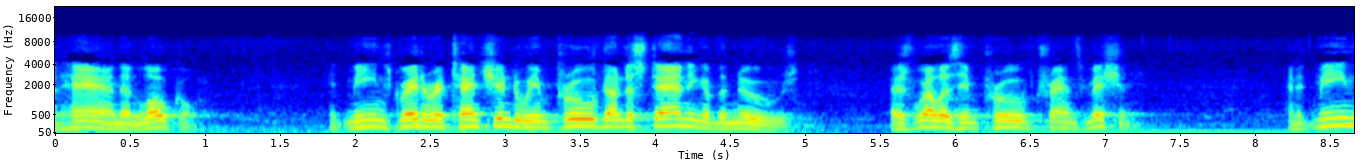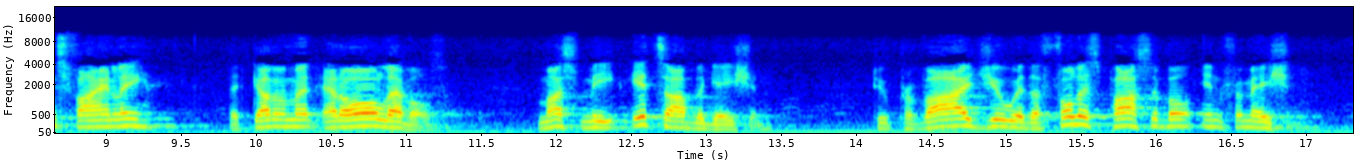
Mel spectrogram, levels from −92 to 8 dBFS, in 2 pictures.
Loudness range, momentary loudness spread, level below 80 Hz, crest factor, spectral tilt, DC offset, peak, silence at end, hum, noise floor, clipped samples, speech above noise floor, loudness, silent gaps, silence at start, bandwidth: 5 LU; 19 LU; -56 dBFS; 18 dB; -6 dB/octave; under 0.1%; -8 dBFS; 0.3 s; none; -60 dBFS; under 0.1%; 34 dB; -26 LUFS; none; 0 s; 10 kHz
